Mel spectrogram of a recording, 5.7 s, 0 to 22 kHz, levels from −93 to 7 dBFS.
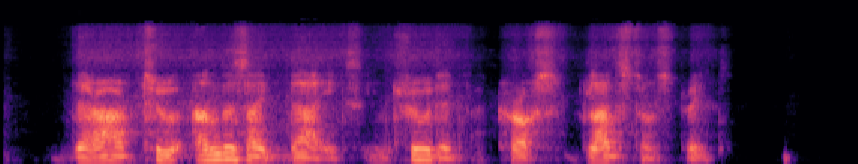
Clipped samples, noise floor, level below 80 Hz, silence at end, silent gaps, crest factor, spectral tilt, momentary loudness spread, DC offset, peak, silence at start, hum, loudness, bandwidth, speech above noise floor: under 0.1%; -52 dBFS; -58 dBFS; 1 s; none; 18 dB; -6 dB/octave; 14 LU; under 0.1%; -2 dBFS; 0.5 s; none; -20 LUFS; 12 kHz; 32 dB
